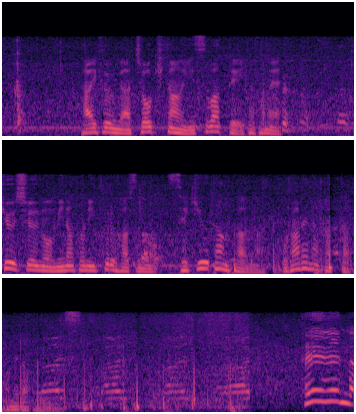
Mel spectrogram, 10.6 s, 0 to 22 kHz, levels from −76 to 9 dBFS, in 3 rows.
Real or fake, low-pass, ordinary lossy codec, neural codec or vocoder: real; none; none; none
